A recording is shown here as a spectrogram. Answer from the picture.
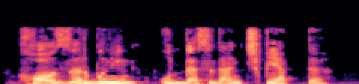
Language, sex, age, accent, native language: Uzbek, female, 19-29, Xorazm, Uzbek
